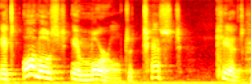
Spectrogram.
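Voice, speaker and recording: A man speaks with noticeable echo from the room around him. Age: 60s. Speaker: political candidate. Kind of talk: interview. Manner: animated.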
